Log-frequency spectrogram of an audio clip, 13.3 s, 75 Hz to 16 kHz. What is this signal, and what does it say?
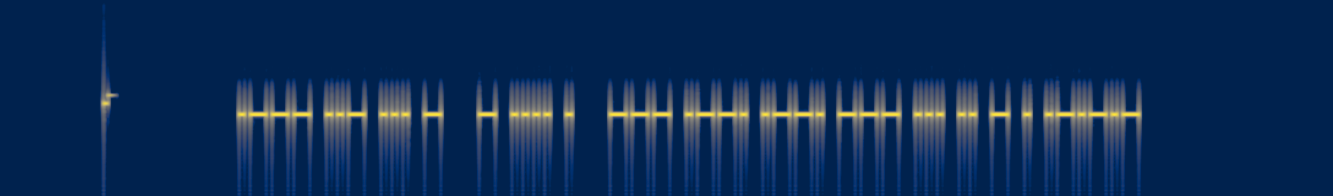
Morse code, heard as a keyed tone, about 22 wpm, 700 Hz. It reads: JUST THE OPPOSITE.
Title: Sentences from Top 1300 Words 22wpm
